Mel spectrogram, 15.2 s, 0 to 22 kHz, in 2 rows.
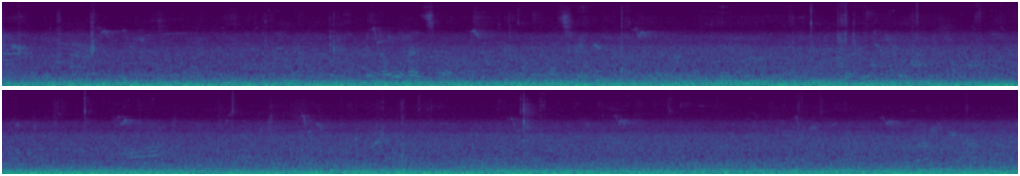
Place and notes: Holiday parks, Traffic Sound, Birds
Sony PCM D50+ Soundman OKM II
Taipei City, Taiwan, 27 April 2014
